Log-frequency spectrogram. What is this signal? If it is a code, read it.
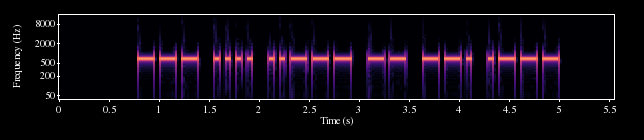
Morse code, heard as a keyed tone, about 21 wpm, 700 Hz. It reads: OH2MGJ
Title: DXCC-100 Call Signs - 6 Characters - Repeated 3x - 22wpm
